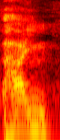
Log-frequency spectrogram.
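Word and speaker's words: חיים: original está escrito assim Rim no plural que significa literalmente vidas aqui ó rim certo na pronúncia o ch tem o som de R é óbvio isso aí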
